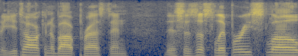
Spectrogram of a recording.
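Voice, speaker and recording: This man's voice sits at a medium pitch and has an animated tone. He moves at a fairly quick pace. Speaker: podcast host. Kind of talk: casual podcast chat. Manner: fast.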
